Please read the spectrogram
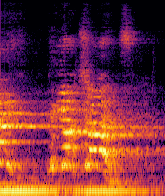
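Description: A singer's voice holding pitched notes over a steady low rumble, dying away near the end.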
